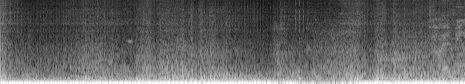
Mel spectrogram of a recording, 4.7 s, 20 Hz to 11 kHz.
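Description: A 1931 Ford Model A 66A Deluxe pickup drives along with a loud, low engine drone that dips briefly as the gears shift, then picks back up, heard from inside the cab.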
